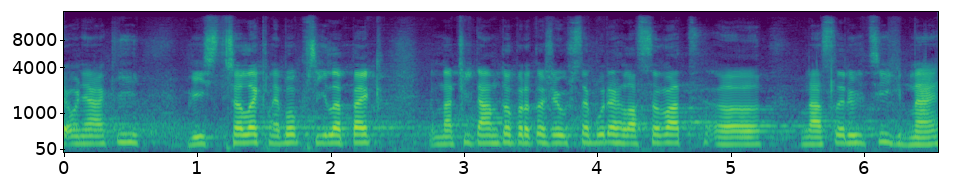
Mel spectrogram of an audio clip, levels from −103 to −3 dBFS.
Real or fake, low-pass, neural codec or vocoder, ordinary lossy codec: fake; 14.4 kHz; codec, 44.1 kHz, 7.8 kbps, Pupu-Codec; AAC, 96 kbps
